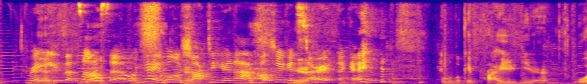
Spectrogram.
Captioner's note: laughing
